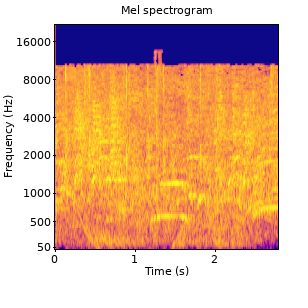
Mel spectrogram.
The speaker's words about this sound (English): There you go. Raucous applause for Conan playing the theremin.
